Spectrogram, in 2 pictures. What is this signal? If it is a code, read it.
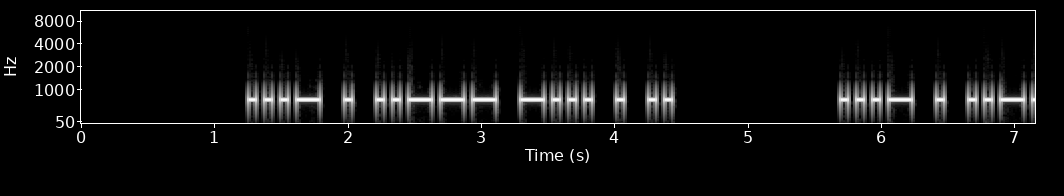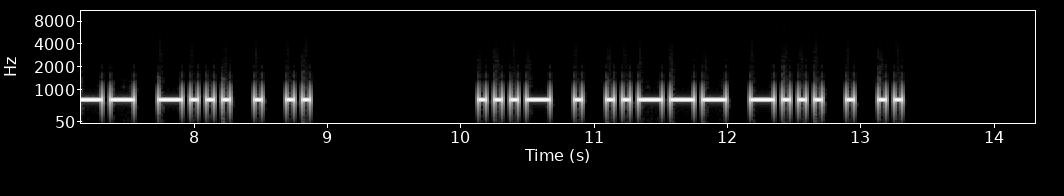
Morse code, heard as a keyed tone, about 20 wpm, 700 Hz. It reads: VE2BEI VE2BEI VE2BEI
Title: DXCC-100 Call Signs - 6 Characters - Repeated 3x - 20wpm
